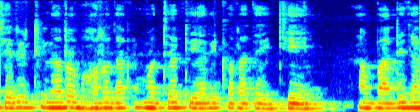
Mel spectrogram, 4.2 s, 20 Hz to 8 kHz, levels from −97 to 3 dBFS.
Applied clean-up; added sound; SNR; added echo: none; none; none; none.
